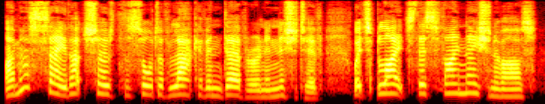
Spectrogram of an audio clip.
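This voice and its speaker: A man's voice: sits high, normal speed, pushed and bright, dry recording, pitched above the performer's own voice. A man voicing a sardonic woman who speaks in a dry, mock-formal, teasing way. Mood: wry.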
